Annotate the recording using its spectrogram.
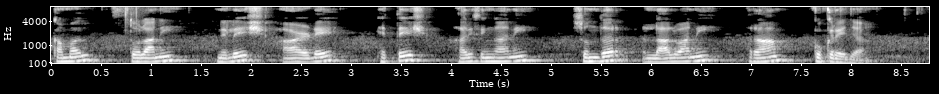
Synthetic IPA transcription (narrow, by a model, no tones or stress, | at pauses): kɐmɐlt̪oːlaːninɪleːʃ | aːɾɖeːhɪt̪eːʃ | hɐɾis̬ɪŋɡaːniː | sʊnd̪əɾlaːlʋaːniɾaːmkʊkɾeːd͡ʑa̰ː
